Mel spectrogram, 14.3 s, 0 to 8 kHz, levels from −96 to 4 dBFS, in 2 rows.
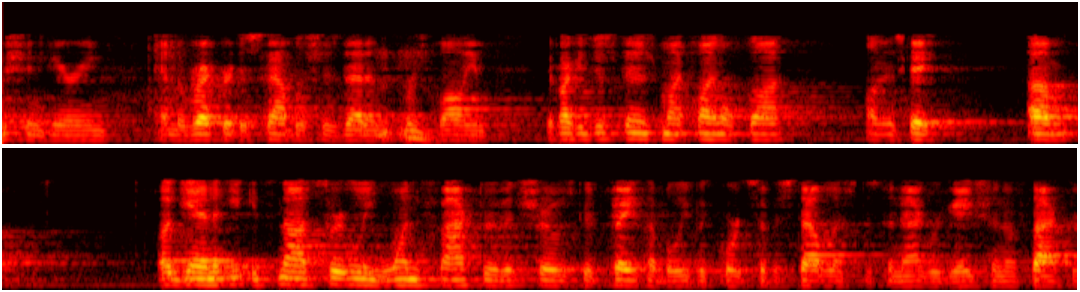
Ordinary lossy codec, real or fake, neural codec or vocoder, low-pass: AAC, 16 kbps; real; none; 7.2 kHz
